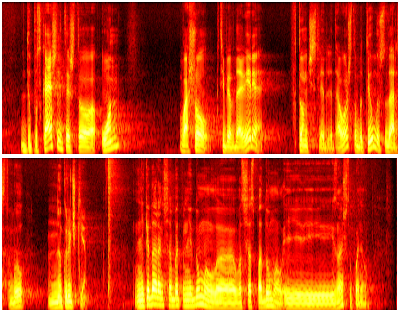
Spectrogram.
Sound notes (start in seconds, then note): none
